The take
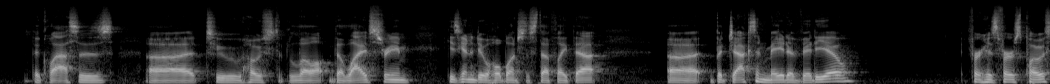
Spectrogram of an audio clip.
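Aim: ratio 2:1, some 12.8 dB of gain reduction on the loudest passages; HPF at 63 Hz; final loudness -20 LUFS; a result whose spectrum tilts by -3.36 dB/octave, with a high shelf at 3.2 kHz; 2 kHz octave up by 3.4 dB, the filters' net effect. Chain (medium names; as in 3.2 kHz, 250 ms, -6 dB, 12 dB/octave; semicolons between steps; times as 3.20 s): high-pass 63 Hz; peaking EQ 2 kHz +3.5 dB; treble shelf 3.2 kHz +3 dB; compression 2:1, threshold -42 dBFS; trim +16 dB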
